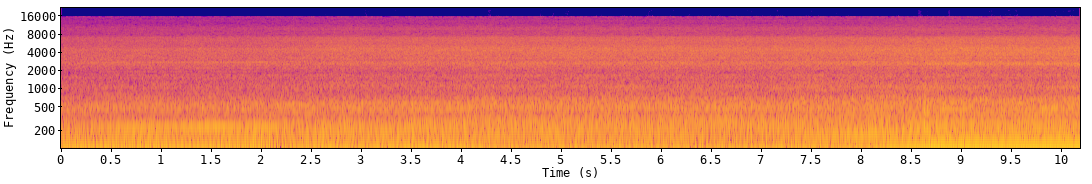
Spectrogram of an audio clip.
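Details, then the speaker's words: 2010 Chrysler Sebring convertible 2.7L after repairs and a relearn: steady low idle with an even beat and no misses or knocks, feels way better than the earlier rough running. "[Music] huh feels way better that might have been our whole issue"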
